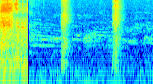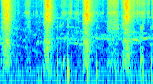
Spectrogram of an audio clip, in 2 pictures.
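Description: A cat sneezing again and again: short, sharp sneezes roughly once a second, after a louder stretch of sound that cuts off about half a second in.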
